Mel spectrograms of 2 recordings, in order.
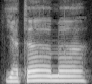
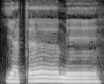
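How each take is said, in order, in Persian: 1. مصوت پایانی a بلند و باز است. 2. مصوت پایانی به سمت e متمایل است.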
